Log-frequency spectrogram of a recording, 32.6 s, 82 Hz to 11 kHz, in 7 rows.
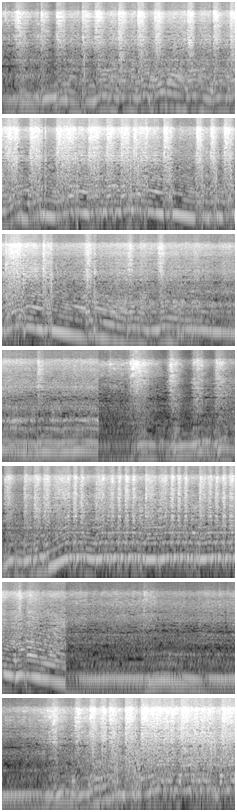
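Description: Skoda Felicia 1.3 MPI four-cylinder petrol engine being revved over and over, its pitch rising and falling with each rev. About halfway through it comes back on, climbs and holds high revs for a few seconds, then drops sharply to a steady idle.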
